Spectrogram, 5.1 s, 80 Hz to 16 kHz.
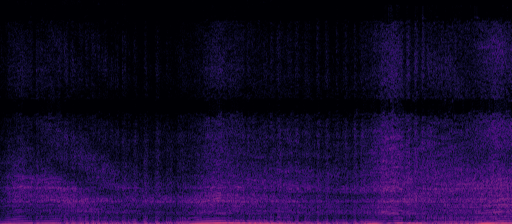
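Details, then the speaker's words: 1980 Yamaha Exciter snowmobile, revived after sitting 19 years, pulling through the first snow: buzzy two-stroke rises and falls cleanly with throttle, no misfires or rattles; normal running under load. "so sounds all right yeah sounds good man so yeah hopefully a lot more of this white stuff to come this year"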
